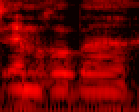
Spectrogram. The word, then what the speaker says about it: Robin: Is it Monsieur Robin or is it M. Robin? – It's M. Robin. – M. Robin.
